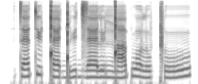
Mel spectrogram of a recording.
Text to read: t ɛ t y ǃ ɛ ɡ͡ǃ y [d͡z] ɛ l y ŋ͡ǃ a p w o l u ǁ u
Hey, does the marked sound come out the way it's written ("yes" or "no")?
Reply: yes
